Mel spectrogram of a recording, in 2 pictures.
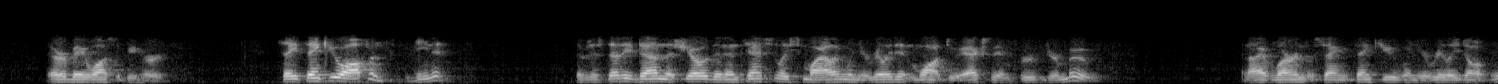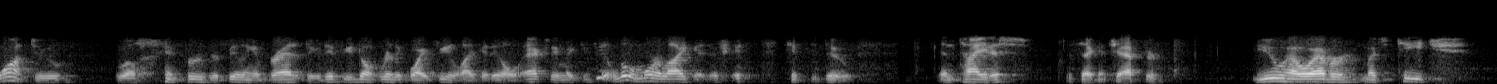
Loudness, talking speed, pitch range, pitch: -22 LUFS, 165 wpm, 105-140 Hz, 115 Hz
